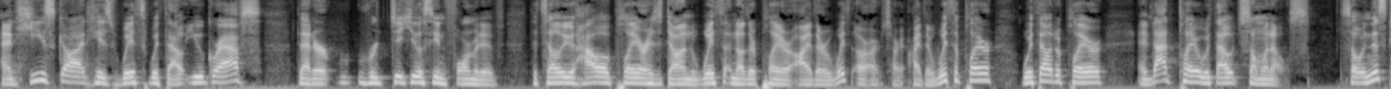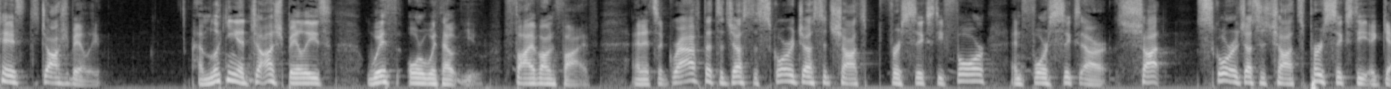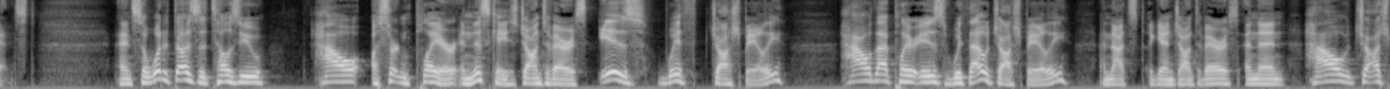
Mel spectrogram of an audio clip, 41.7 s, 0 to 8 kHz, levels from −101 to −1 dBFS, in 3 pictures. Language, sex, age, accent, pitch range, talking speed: English, male, 20-39, American, 120-155 Hz, 170 wpm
